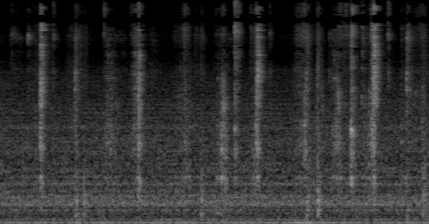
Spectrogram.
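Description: Scattered light clicks and knocks, about a dozen at irregular intervals, from handling around a small pull-start dirt bike whose engine has failed to start and is not running.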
